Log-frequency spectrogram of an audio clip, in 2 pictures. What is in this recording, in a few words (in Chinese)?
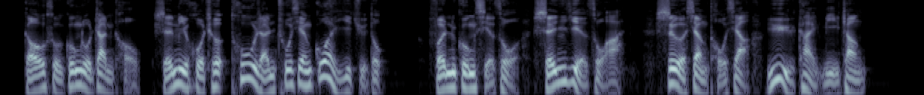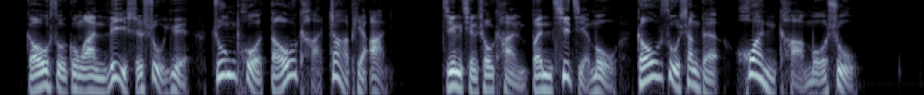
男 法制节目导视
